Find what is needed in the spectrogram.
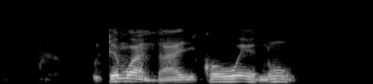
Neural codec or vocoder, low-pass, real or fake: codec, 16 kHz, 4 kbps, X-Codec, WavLM features, trained on Multilingual LibriSpeech; 5.4 kHz; fake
